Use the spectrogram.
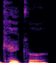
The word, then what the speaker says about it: Kakor: word, as Kakor, gorges, pronounced as though written Kakor, the having the sound of a in sofa.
